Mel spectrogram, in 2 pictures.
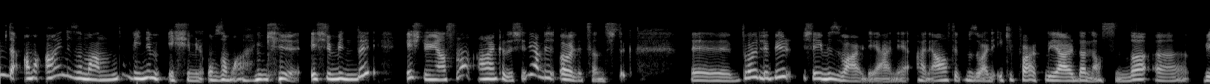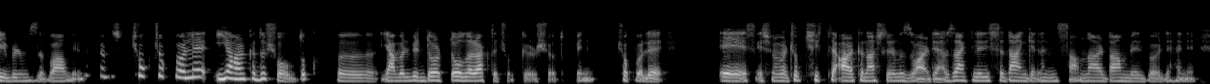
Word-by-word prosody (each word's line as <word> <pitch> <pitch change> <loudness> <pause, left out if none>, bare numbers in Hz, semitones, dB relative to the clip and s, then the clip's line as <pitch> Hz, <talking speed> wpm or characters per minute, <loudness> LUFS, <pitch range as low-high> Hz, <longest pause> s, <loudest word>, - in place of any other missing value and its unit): de 450 - +1
ama 285 +2 +3
aynı 390 +7 0
zamanda 240 -4 +5
benim 270 0 +6
eşimin, 180 -3 -4
o 200 - +1
zamanki 225 +5 +2
eşimin 240 -1 +7
de - - +4 0.4
iş 310 0 -1
dünyasından 220 - +2
arkadaşıydı, 250 - +3
yani, 415 -7 +1
biz 290 -4 -1
öyle 210 -7 +4
tanıştık. 470 - -9 0.6
Eee, 175 -3 -1
böyle 290 -3 +3
bir 360 +4 +2 0.2
şeyimiz 250 -5 +5
vardı, 155 -3 -2
yani, 130 - -6
hani, 185 -3 -3
altyapımız 190 0 -2
vardı, - - -3
2 190 +3 -6
farklı 195 -1 -1
yerden 180 0 +2
aslında, 215 +4 -1
eee, 170 +1 -5 0.2
birbirimize 160 -1 -4
bağlıydık 215 +9 -4
ve - - -5
biz 365 - -12
çok 395 -1 -2
çok 380 -2 -5
böyle 320 0 +3
iyi 255 +4 +6
arkadaş 255 0 +2
olduk, 235 +1 -4 0.2
eee, 150 -4 -4
yani, 165 -1 -1
böyle 170 +1 -2
bir 175 -2 -2
4'lü 185 0 +1
olarak 175 0 +2
da - - -6
çok - - -17
görüşüyorduk - - -10
benim. - - -7 0.2
Çok - - -6
böyle - - -2 0.5
es - - +2
geçemem, 165 - -7
böyle 165 - -3
çok 185 +2 -4
çiftli 200 0 -3
arkadaşlarımız 170 -1 -1
vardı, - - -1
yani, - - -3
özellikle 175 -1 -2
liseden 175 -1 -3
gelen 155 +2 -7
insanlardan 155 0 -5
beri 145 -1 -9
böyle, 75 -1 -8
hani, - - -9
195 Hz, 170 wpm, -24 LUFS, 170-260 Hz, 0.6 s, eşimin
